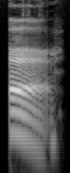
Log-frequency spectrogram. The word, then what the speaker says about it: her: about Let Her Go notice how her sounds like er you don't hear the H just R but I also attach it to the word before so I link those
